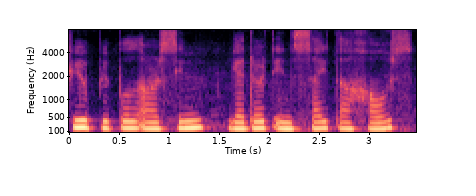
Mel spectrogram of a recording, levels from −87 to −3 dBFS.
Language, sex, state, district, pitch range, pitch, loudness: English, female, Nagaland, Kohima, 175-195 Hz, 185 Hz, -15 LUFS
